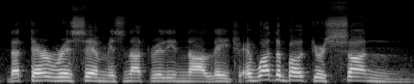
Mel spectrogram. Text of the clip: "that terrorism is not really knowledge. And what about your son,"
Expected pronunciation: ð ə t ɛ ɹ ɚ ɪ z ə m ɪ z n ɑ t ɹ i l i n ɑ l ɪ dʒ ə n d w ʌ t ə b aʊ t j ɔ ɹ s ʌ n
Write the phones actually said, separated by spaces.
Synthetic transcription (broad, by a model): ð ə t ɛ ɹ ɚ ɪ s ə m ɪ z n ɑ t ɹ i l i n ɑ l ɪ dʒ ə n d w ʌ t ə b aʊ t j ɔ ɹ s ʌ n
